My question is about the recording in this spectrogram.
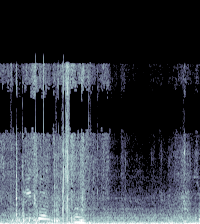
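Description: Steady low rumble of a car heard from inside its cabin, with faint voices talking over it in the first couple of seconds.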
